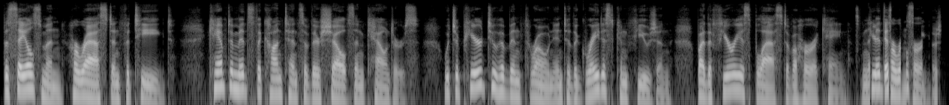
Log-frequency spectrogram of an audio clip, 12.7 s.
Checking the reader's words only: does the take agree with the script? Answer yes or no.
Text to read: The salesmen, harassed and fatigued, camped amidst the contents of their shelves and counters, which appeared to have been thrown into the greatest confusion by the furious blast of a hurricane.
no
